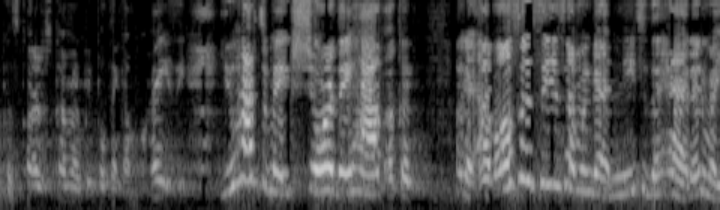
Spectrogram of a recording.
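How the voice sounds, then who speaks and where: High, bright-voiced woman rambling to viewers. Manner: animated, blunt, slangy, easily sidetracked. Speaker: video channel host. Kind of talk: casual rambling chat to viewers. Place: outdoors near houses and passing cars. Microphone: phone on a holder. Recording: noisy outdoor phone recording, passing vehicles.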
